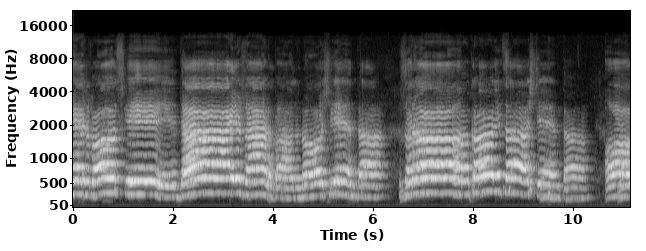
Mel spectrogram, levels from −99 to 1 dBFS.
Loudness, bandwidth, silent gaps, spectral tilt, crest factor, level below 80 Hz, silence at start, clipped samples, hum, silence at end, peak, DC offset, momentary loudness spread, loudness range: -17 LUFS; 10 kHz; none; -3.5 dB/octave; 16 dB; -76 dBFS; 0 s; under 0.1%; none; 0 s; -2 dBFS; under 0.1%; 11 LU; 4 LU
